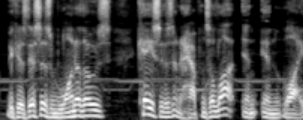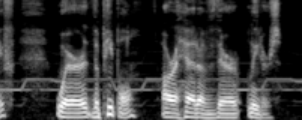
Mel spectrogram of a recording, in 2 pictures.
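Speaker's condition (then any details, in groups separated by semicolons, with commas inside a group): No condition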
